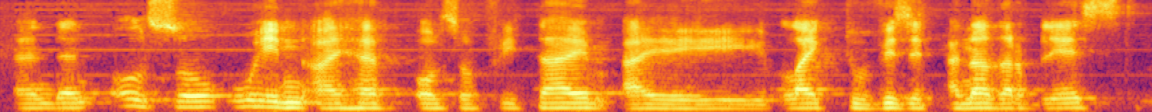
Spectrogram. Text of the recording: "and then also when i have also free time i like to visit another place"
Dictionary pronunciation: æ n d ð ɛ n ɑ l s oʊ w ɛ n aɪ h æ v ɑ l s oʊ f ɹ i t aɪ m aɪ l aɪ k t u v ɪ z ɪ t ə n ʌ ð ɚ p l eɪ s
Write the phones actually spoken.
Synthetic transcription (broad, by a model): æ n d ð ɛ n ɑ l s oʊ w ɛ n aɪ h æ v ɑ l s oʊ f ɹ i t aɪ m aɪ l aɪ k t u v ɪ z ɪ t ə n ʌ ð ɚ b l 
